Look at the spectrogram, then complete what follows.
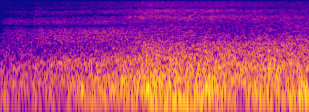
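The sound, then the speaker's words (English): Waves breaking on a beach on the North Shore of Massachusetts in the morning, a steady, loud rushing wash of surf mixed with gusty wind buffeting the microphone; no voices. “Well, walking along the beach here this morning, hoping to uh, show everybody what the hell's out here.”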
